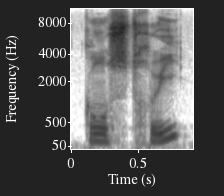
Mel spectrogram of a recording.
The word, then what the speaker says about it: construit: Okay, so you can notice that even if I put this final T, so as usual, I don't pronounce it. Okay, conduit, construit, cuit, détruit, instruit.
